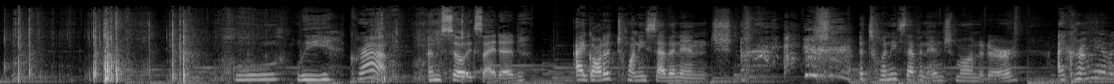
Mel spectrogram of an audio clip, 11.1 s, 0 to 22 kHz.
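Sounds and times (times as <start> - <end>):
parcel packaging crinkling and rustling: 0.0 - 2.9
plastic crackle: 0.0 - 2.9
speech: 2.3 - 7.4, 8.6 - 11.1
laughter: 7.4 - 8.5.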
